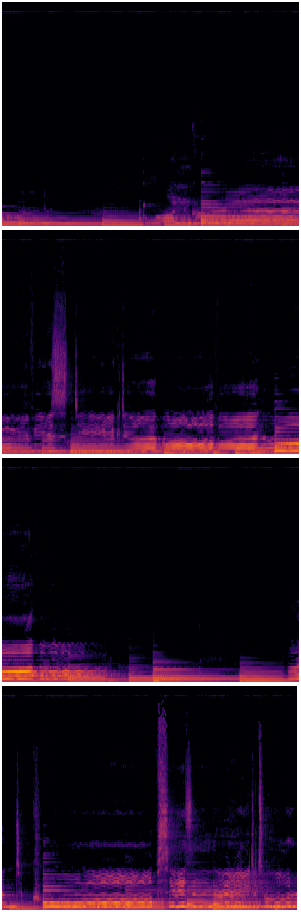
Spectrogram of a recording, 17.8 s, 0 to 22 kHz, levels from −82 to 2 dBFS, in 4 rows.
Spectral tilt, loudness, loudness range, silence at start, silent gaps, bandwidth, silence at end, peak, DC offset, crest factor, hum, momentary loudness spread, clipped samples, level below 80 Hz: -6 dB/octave; -29 LUFS; 10 LU; 0 s; none; over 20 kHz; 0 s; -10 dBFS; under 0.1%; 18 dB; none; 15 LU; under 0.1%; -68 dBFS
